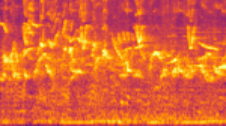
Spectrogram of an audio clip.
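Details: Competition white-rumped shama in Karawang, first outing after moulting, singing in a main-class contest it won at a club anniversary event; dense run of sharp whistled phrases and chattering notes, with a steady low crowd hum beneath.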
